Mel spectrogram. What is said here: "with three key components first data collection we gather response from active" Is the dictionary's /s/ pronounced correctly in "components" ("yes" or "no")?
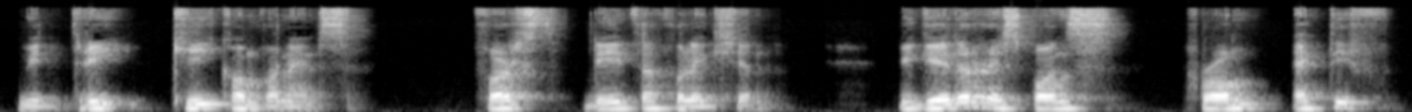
yes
